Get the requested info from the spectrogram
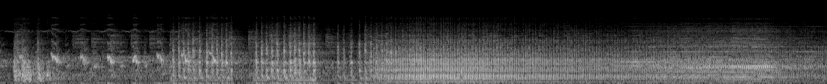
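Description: A large wooden cart on wooden wheels being rolled: first a quick run of short rising squeaks, then a rattle, then a steady rolling rumble.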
